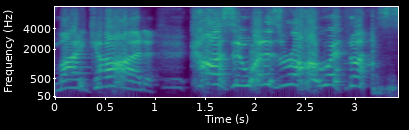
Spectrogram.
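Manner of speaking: shrill, very high, very loud panicked freak-out. Voicing a character who grasps a player and freaks out: acted freak-out. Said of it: "grasps you out of character and freaks out".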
